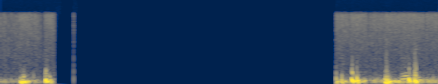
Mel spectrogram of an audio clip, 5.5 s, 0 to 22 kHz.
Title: Split 2nd Heart sound with Rt Bundle Branch Block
